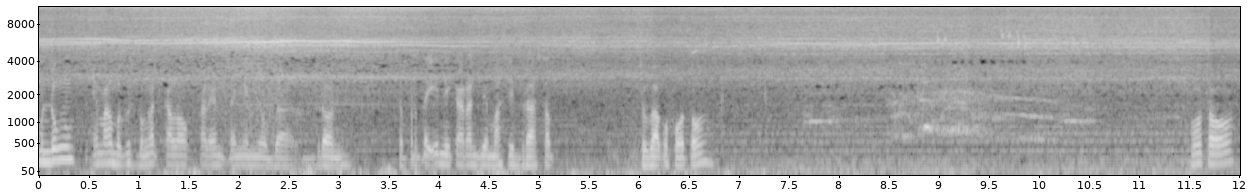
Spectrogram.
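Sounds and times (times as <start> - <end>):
quadcopter hovering whine: 0.0 - 12.0.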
